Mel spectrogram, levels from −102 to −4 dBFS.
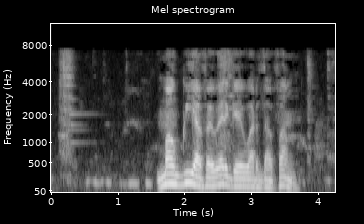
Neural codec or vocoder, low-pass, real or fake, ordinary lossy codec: none; 7.2 kHz; real; AAC, 48 kbps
